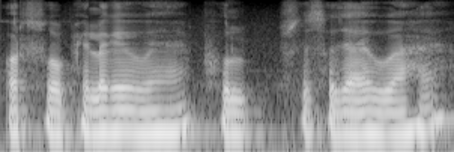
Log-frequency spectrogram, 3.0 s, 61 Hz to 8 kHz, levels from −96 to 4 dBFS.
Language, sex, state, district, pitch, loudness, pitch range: Hindi, male, Jharkhand, Garhwa, 115 Hz, -15 LUFS, 110-120 Hz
